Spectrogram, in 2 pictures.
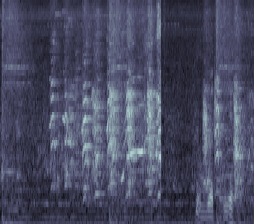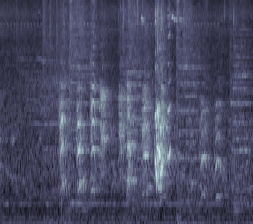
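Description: Hunting dogs yelping and barking in quick excited bursts, in two runs of a couple of seconds each, with a falling whine between them.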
